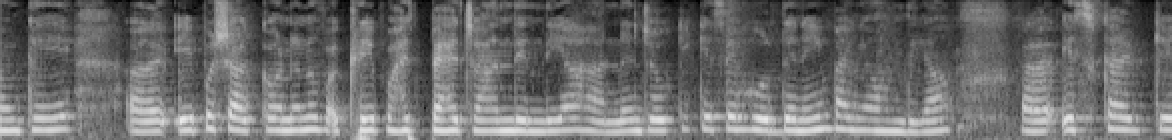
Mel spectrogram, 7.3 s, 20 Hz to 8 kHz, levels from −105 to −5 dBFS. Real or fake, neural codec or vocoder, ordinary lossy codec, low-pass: fake; codec, 16 kHz, 8 kbps, FunCodec, trained on Chinese and English, 25 frames a second; none; none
